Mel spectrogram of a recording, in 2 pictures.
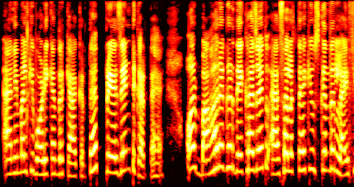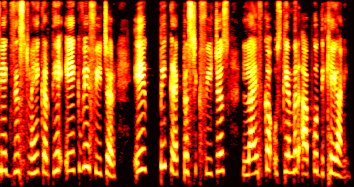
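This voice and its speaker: High-pitched woman teaching biology. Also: fairly bright tone, no room sound, studio quality. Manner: asks rhetorical questions and answers them herself; mixes English phrases into speech. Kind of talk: classroom lecture.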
